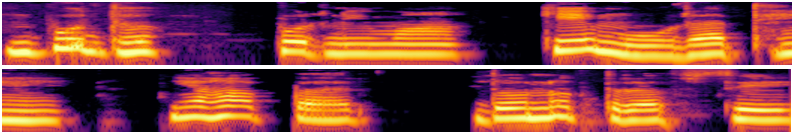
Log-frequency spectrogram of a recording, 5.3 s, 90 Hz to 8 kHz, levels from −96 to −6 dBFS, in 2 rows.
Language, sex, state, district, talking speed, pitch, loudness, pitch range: Hindi, female, Bihar, Saran, 125 wpm, 220 Hz, -15 LUFS, 205-245 Hz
